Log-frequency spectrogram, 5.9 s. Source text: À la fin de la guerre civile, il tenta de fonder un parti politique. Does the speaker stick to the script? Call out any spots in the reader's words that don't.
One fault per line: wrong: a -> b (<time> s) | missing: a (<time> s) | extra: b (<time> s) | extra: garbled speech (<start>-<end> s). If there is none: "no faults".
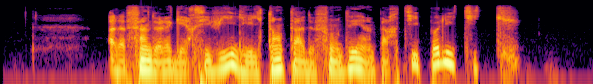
no faults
